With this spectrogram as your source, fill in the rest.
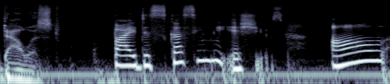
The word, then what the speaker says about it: Taoist: Yeah, believe it or not, it starts with a T, but But- it's pronounced Taoist.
